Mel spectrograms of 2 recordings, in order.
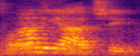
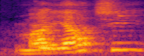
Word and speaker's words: Maniaci: Artin beautiful place here we are with manchi that's how you pronounce manchi manchi manchi good Italian name right manchi hey yeah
